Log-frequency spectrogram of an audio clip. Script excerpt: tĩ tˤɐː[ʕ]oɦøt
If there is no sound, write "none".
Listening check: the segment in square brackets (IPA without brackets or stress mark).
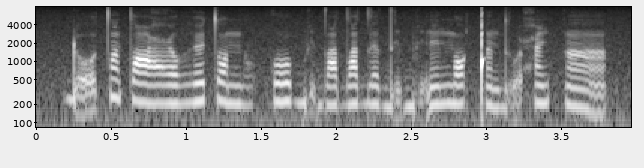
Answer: ʕ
